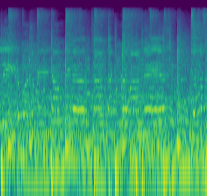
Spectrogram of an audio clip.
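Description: Rock music: a singing voice over electric guitar and drums at a steady beat.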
